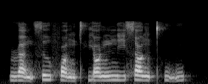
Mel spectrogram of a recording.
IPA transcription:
ɻa̰˨˩nsɹ̩˥˩fɑ̰˨˩ŋt̪ʰjɑ˧˥ŋ n̪i˧˥sɑ˥˩ŋ t̪ʰṵ˨˩˦

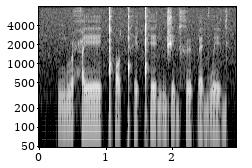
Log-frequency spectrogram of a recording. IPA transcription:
ŋ͡mu ħeː ǃʰɔǃʰeǃʰeɡnd͡ʒeɡ xøk͡pɛɡ weɡ

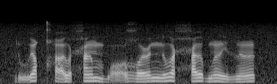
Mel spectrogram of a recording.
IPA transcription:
ɾṵ˨˥y̯qʰə̰˥˩u̯ ħə̃˦˥mbɔ̰˨˩˦ʁʷə˞˨˥ nʊ˧˥˧ ħə˧˥˧bə̃˥˩i̯ ðə̃˦˥

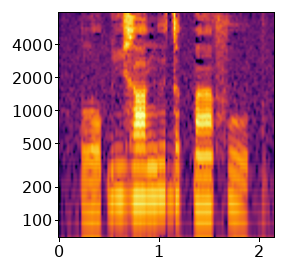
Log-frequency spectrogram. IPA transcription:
lo˨ɓi˦ ɣa˦ŋɨ˦də˦ k͡pã˦ fu˦˨p

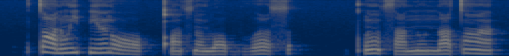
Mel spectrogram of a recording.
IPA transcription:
tˤo˥˧ɾũ˦˥jpʲœ̃˦˥ɾɔ˧˩ | qʼũ˩sˤɾũ˩vɔ˧˩ bʱo˩˧˩sˤ | kʼũ˩˧˩sˤa˩nũ˩n o˩˧˩tˤã˥˧

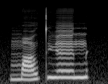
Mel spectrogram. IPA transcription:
mɑ˧˥ʊ̯t̪ɥɛ˥n

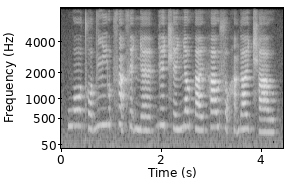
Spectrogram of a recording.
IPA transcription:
wɔ˦tʰɔ˨ dĩ˦ jʊ˦ʔsʰã˦˨ sʰḛ˦˨ɲɛ˨ | ɡe˦t͡ɕʰe˨ ɲa˦ʊ̯θa˨ɪ̯ha˦ʊ̯ sɔ̰˦˨hã˦˨ɡa˦ɪ̯ t͡ɕʰa˨ʊ̯

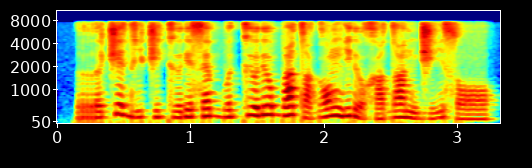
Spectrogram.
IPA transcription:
rə˩˧t͡ʃe˥di˩˧ t͡ʃi˩˧kʲɔ˩˧ɾʲɛ˧sɛ˧˥ bə˧˥kʲɔ˥ ɾʲɔ˥ bi˧˥tˤə˩ ɡɔ˧˥ŋi˧˥ɾʲɔ˩xə˩˧ dˤe˥nd͡ʒi˧˥sɔ˧

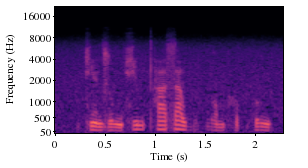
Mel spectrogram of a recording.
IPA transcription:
t͡ɕẽ˧d͡zu˨˩ŋ ɕi˥˧m t̪ʰa˦sa˥˧w bɔ˦k̚ɡɔ˧m ho˨p̚hu˥˧ŋ

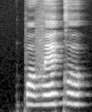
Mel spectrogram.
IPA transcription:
pɔvɛ ɡo

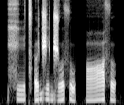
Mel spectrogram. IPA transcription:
xiːt͡sʼəd͡ʒi d͡ʒʊθu | ɑːθʊ

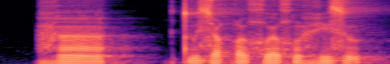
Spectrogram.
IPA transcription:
ɦãː | tʷɪzyqʷa χʷaχʷã ɦɪzʊ

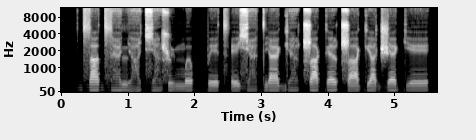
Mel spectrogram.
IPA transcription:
d͡za˦d͡zæ̤˦ lʲa̤˨˦ t͡ɕæ̤˧ʂy˨mə˨˦ pːe˨t͡sʼe˨ʑæ̤˧ tjæ˧ɡʲæ̤˦ʈ͡ʂa˦˨ kɛ˦ʈ͡ʂa˨˦kʲa˧d͡ʒɛ˦ kʲe˦

